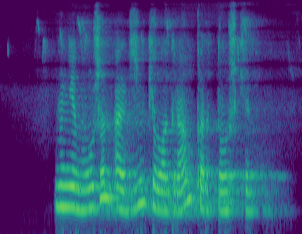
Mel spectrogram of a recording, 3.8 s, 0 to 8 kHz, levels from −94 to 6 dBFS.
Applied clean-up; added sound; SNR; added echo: neural mask model Resemble Enhance denoiser.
